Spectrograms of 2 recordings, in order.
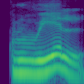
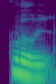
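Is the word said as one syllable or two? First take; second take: two; one. First: The word is split into two syllables, kroo-el. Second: The word is said as one syllable, krool. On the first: The speaker calls it wrong. "But এটা সম্পূর্ণ ভুল। এর উচ্চারণ ক্রুয়েল হবে না" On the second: The speaker calls it right. "এর উচ্চারণ ক্রুল হবে।"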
